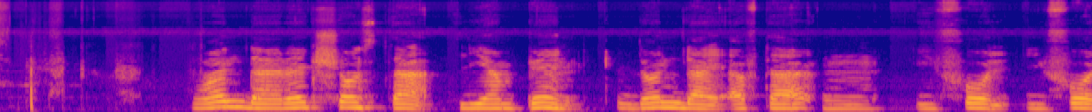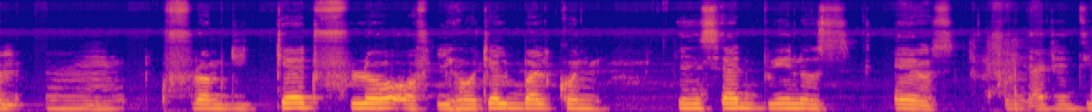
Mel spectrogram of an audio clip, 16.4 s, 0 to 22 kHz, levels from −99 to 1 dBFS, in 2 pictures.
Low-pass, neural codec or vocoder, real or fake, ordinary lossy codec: none; vocoder, 48 kHz, 128 mel bands, Vocos; fake; none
